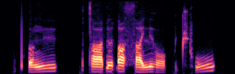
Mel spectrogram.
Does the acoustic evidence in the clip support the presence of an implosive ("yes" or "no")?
yes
